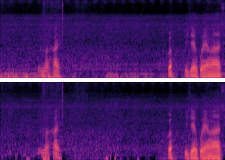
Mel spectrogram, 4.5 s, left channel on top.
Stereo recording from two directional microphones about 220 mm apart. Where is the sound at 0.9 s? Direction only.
20° left (ahead or behind).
